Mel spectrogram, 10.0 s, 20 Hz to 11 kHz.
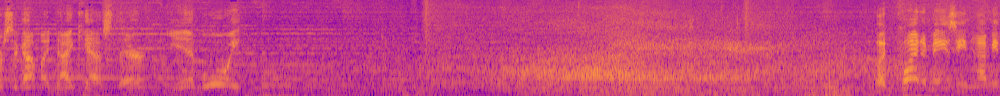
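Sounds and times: background music: 0.0s - 10.0s
passing vehicle road noise: 3.3s - 10.0s.

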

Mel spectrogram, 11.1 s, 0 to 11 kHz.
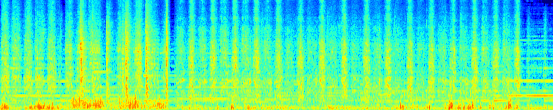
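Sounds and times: knife scraping wooden pole: 0.0s - 10.6s.

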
